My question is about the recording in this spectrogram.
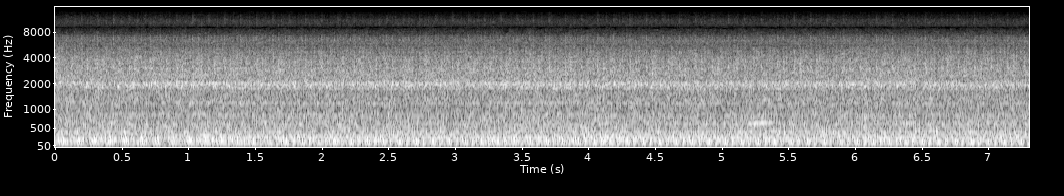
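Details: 1988 Monte Carlo SS V8 revived after sitting over 20 years, idling on a temporary fuel tank: a fast, light tapping over the exhaust note from noisy rocker arms in the valvetrain that never went fully quiet.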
